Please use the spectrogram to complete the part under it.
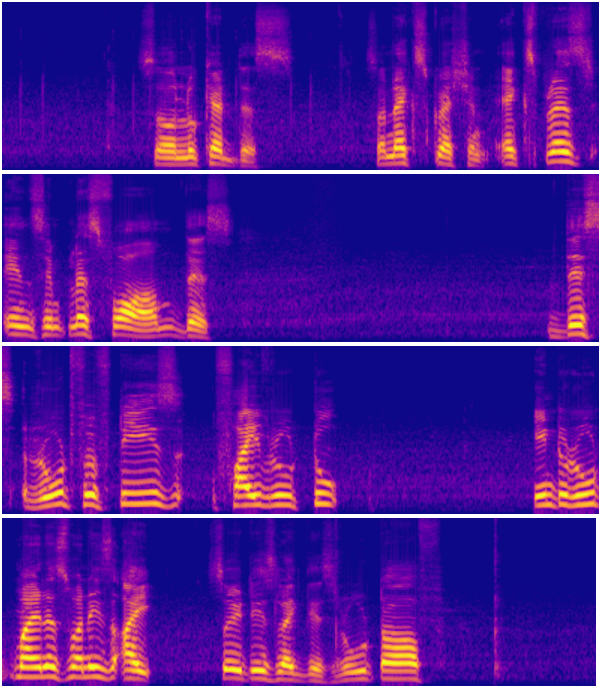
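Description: A middle-aged man explains calmly into a close microphone, in short bursts with pauses.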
